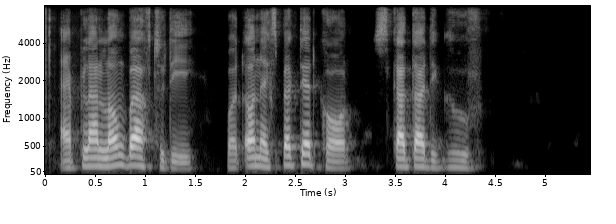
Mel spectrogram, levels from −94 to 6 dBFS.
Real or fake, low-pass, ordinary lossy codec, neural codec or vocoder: fake; none; none; codec, 16 kHz, 4 kbps, X-Codec, HuBERT features, trained on LibriSpeech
